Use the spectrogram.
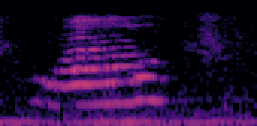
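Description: A cat gives a single clear meow with a rising and falling pitch, fairly close, over a low steady hum in a quiet room.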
